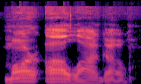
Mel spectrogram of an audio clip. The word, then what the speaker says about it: Mar-a-Lago: It's Mar-a-Lago.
